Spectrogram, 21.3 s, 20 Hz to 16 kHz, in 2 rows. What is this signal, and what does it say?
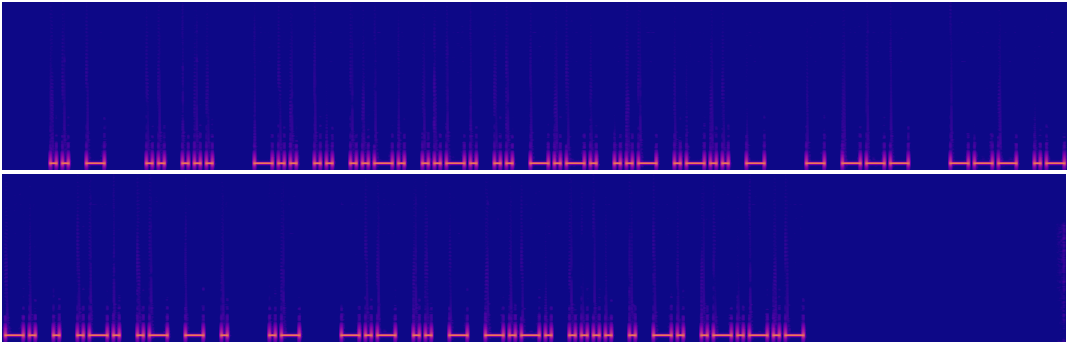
Morse code, heard as a keyed tone, about 20 wpm, 700 Hz. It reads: IT IS DIFFICULT TO OPERATE A KITCHEN.
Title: Sentences from Top 1500 Words 20wpm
